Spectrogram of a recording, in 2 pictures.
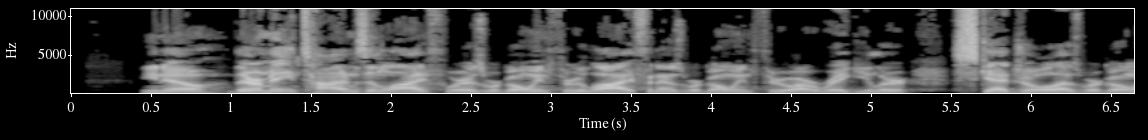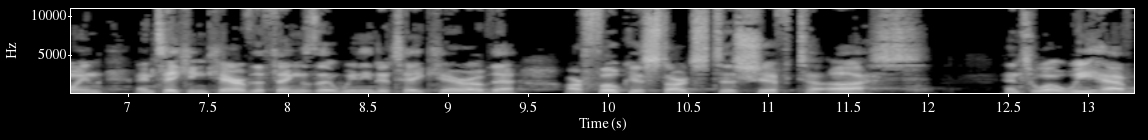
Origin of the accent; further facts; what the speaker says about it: Ohio, United States; Now, I grew up in Southwest Ohio, and if you told me to look at the fields, that was an easy thing to do. We rented a farmhouse, and we could look out over cornfields and grain fields and things like that.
